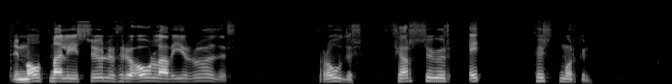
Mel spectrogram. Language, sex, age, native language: Icelandic, male, 20-29, Icelandic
